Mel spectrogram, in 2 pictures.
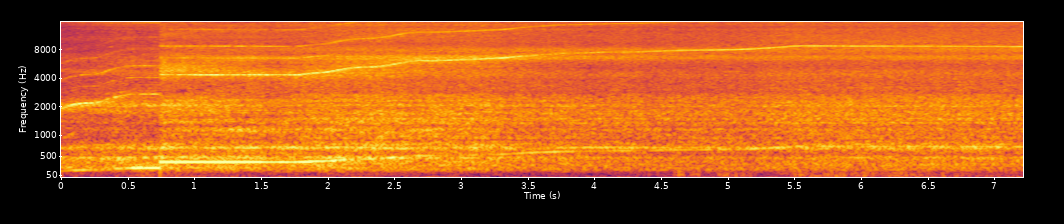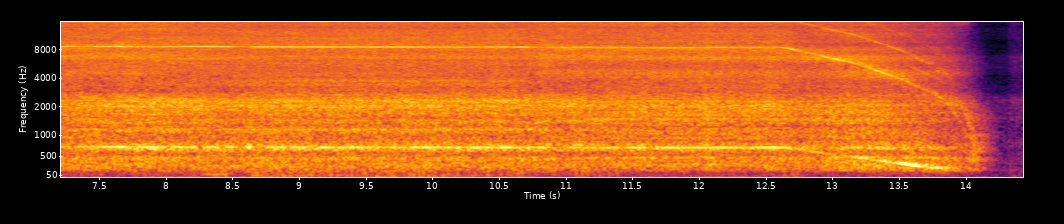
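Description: A 3D printed RC jet's electric ducted fan on a 6S lipo throttles up from idle to a loud, steady high-pitched whine that rises in pitch, holds, then spools down abruptly at the end.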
